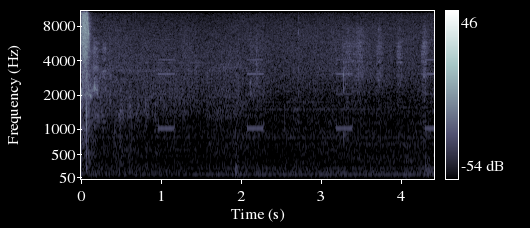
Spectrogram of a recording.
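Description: Faint electronic beeps of a hospital patient monitor, one short beep at a single pitch about every second, over quiet room hum.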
